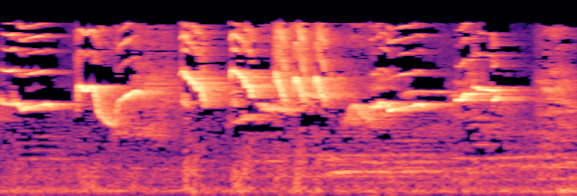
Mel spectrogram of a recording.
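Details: Kacer, or oriental magpie-robin, pancingan lure song for quick ngerol singing: a rapid run of varied phrases with sweeping whistles, sharp chips and rising and falling slurred notes, almost without pause.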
